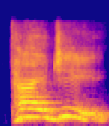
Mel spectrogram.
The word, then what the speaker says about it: taiji: word play let's play tai chi tran well tai ji notice how it's spelled t-a-i-j-i that does not refer to energy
